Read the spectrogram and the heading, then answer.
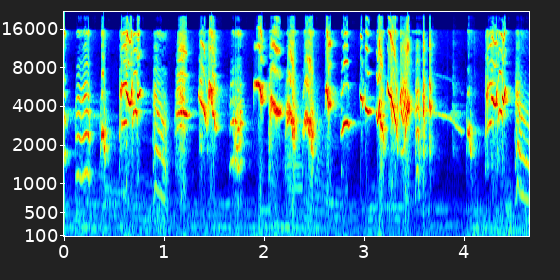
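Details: Oriental magpie-robin in full fighting song, used as bait to provoke other birds into answering: loud, rapid varied phrases of whistles, harsh squawky notes and chattering trills, packed closely with short gaps.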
